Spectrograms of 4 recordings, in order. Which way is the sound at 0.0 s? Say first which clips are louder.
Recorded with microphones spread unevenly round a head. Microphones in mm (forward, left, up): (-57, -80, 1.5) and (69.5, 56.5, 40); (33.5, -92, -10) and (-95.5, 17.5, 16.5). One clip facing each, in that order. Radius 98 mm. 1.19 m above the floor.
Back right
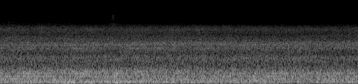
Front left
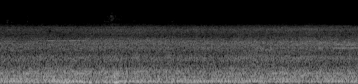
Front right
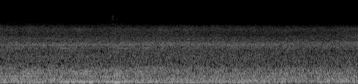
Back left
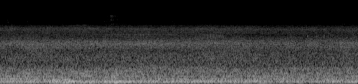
Even, back left 1 dB; 105° left.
